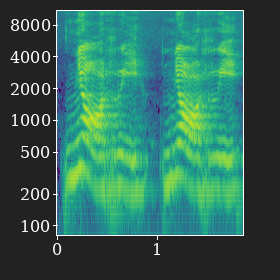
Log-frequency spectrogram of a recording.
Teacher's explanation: c'è il suono della nasale palatale, gn, e poi alla doppia R, quindi potrebbe essere difficile da pronunciare.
